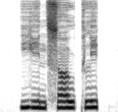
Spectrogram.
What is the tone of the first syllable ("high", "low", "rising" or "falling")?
low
